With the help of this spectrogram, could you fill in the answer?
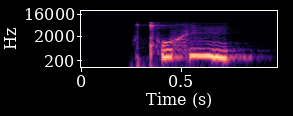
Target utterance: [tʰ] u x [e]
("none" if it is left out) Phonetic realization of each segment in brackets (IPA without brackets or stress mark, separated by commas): tʼ, i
